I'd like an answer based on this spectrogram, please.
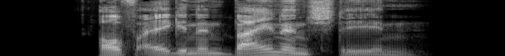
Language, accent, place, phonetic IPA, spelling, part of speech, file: German, Germany, Berlin, [aʊ̯f ˌaɪ̯ɡənən ˈbaɪ̯nən ˌʃteːən], auf eigenen Beinen stehen, verb, De-auf eigenen Beinen stehen.ogg
- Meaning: to stand on one's own two feet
